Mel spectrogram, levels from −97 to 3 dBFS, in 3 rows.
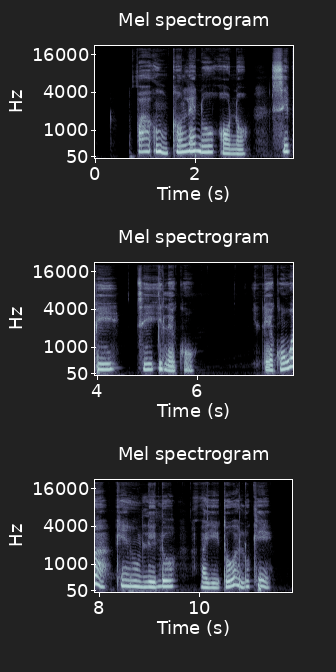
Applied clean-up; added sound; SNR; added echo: neural mask model DeepFilterNet 3.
